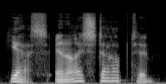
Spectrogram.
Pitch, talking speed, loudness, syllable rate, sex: 120 Hz, 180 wpm, -19 LUFS, 4.0 syllables/s, male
